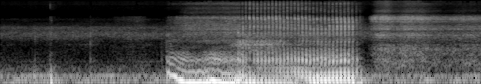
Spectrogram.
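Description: Loud, fluttering rattly snore on one long breath from a bulldog, the soft palate vibrating rapidly, then quieter breathing.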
